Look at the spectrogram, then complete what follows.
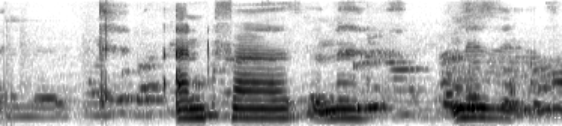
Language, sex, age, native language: Icelandic, female, 9, Icelandic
